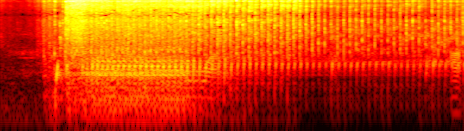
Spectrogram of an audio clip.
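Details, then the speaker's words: Yamaha Jupiter MX after cylinder block and piston kit replacement, fresh engine oil and radiator coolant, test-started without the exhaust to check for white smoke: loud startup, then crisp even open-pipe popping settling to idle; normal, no smoke. "Oke, di sini mesin sudah nyala dan kita nyatakan sudah normal dan tidak keluar asap lagi."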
